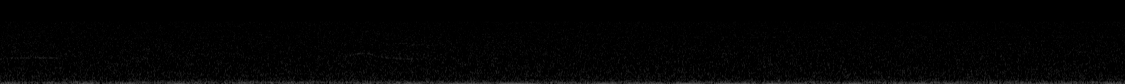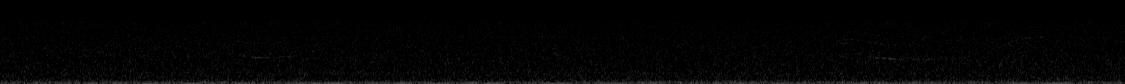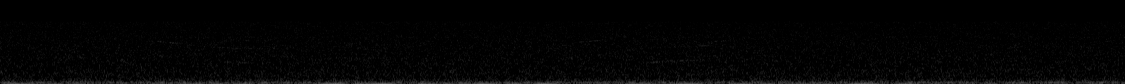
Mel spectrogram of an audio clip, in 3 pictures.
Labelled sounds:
3.5	3.8	killer whale, northern resident, 1.4 to 1.7 kHz
19.9	20.3	killer whale, northern resident, 1.1 to 1.4 kHz
24.1	24.3	killer whale, northern resident, 2.6 to 2.9 kHz
28.3	28.5	killer whale, northern resident, 2.8 to 3.1 kHz

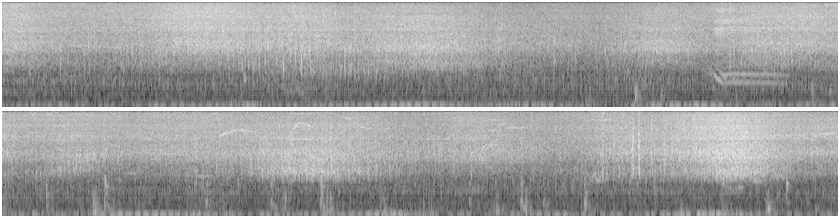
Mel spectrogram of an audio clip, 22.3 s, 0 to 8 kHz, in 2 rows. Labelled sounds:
9.3	10.5	killer whale, southern Alaska resident, 0.28 to 1.1 kHz
17.4	18.2	killer whale, southern Alaska resident, 2.8 to 7.3 kHz
19.0	19.4	killer whale, southern Alaska resident, 0.60 to 8.0 kHz

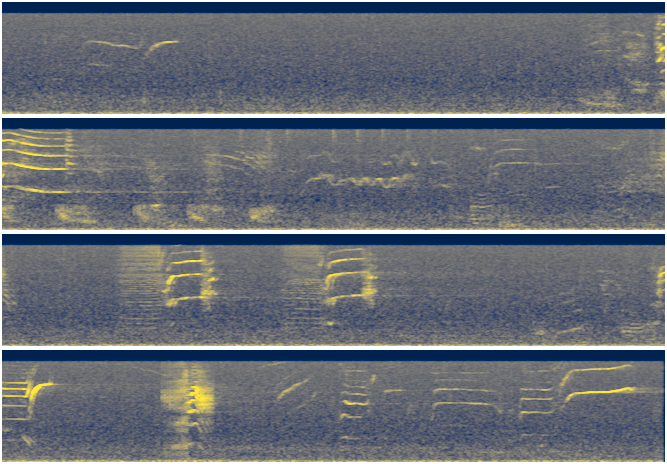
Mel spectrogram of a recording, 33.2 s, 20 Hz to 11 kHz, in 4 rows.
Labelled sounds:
1.1	2.3	killer whale, northern resident, A clan, 1.5 to 3.4 kHz
7.8	9.3	killer whale, northern resident, A clan, 0.80 to 8.0 kHz
9.9	10.2	killer whale, northern resident, A clan, 3.1 to 3.3 kHz
10.9	11.4	killer whale, northern resident, A clan, 2.3 to 3.6 kHz
12.1	13.2	killer whale, northern resident, A clan, 1.3 to 2.1 kHz
14.4	14.9	killer whale, northern resident, A clan, 2.4 to 5.7 kHz
18.3	19.3	killer whale, northern resident, A clan, 1.2 to 8.0 kHz
20.2	21.3	killer whale, northern resident, A clan, 1.2 to 7.0 kHz
24.8	25.6	killer whale, northern resident, A clan, 1.3 to 4.4 kHz
27.3	28.8	killer whale, northern resident, A clan, 2.0 to 7.6 kHz
29.1	30.0	killer whale, northern resident, A clan, 1.3 to 5.9 kHz
30.3	33.0	killer whale, northern resident, A clan, 1.4 to 6.9 kHz

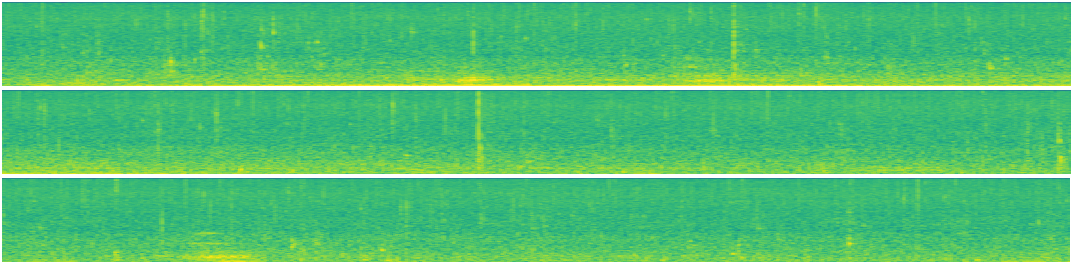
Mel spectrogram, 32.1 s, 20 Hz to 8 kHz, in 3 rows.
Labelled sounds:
23.3	23.6	humpback whale, 0.91 to 1.2 kHz

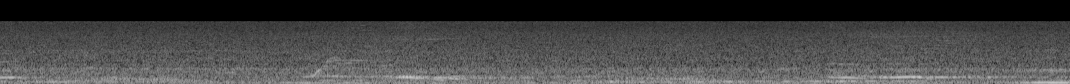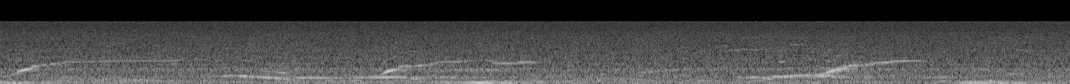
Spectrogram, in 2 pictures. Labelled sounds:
11.0	12.0	humpback whale, 0.80 to 1.2 kHz
14.7	16.1	humpback whale, 0.80 to 1.2 kHz
18.0	18.3	humpback whale, 1.8 to 2.1 kHz
19.1	19.9	humpback whale, 0.80 to 1.2 kHz

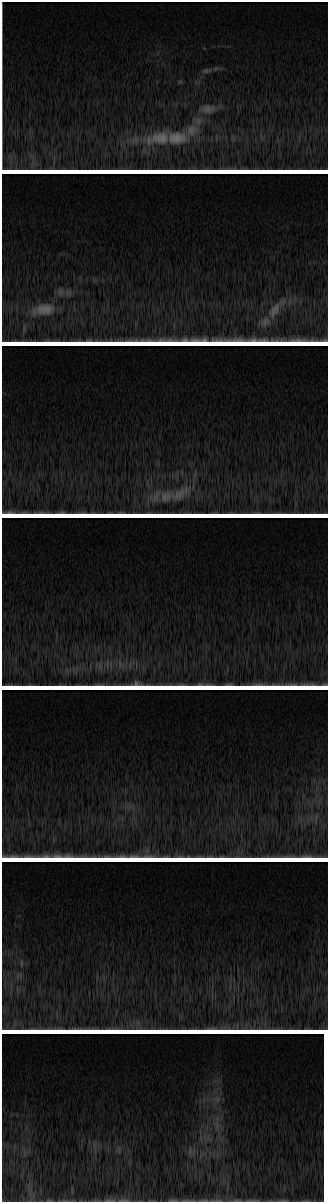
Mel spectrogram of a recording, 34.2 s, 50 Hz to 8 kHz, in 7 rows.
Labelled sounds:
2.8	3.5	humpback whale, 0.80 to 3.6 kHz
5.6	6.0	humpback whale, 0.80 to 0.99 kHz
9.0	9.5	humpback whale, 0.80 to 3.4 kHz
21.3	21.6	humpback whale, 0.80 to 0.99 kHz
24.2	24.5	humpback whale, 1.4 to 1.6 kHz
29.2	29.5	humpback whale, 1.0 to 1.1 kHz
30.6	30.9	humpback whale, 0.96 to 1.2 kHz
32.1	32.3	humpback whale, 0.86 to 1.1 kHz

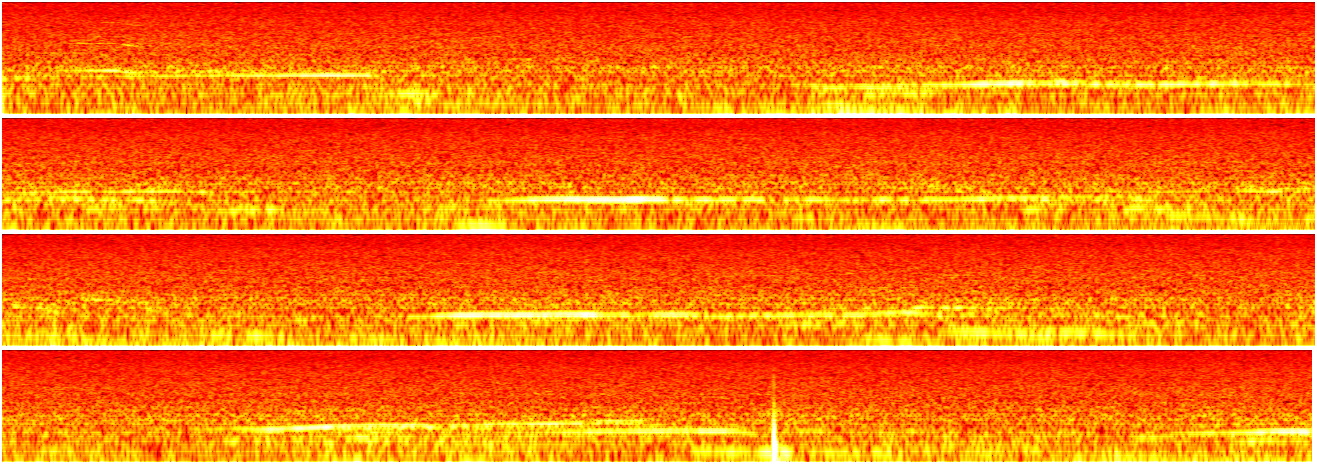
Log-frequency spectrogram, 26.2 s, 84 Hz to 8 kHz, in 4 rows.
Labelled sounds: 0.5	0.7	humpback whale, 1.3 to 1.5 kHz

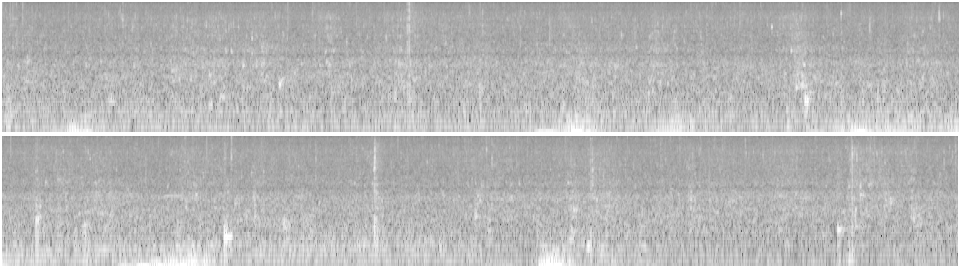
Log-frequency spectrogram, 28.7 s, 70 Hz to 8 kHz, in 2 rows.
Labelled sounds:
16.8	17.0	humpback whale, 0.81 to 1.0 kHz

